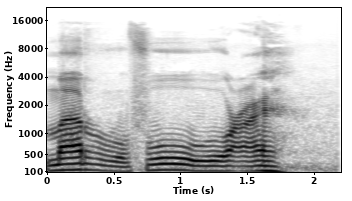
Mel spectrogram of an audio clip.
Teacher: Kemudian fu dibaca panjang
